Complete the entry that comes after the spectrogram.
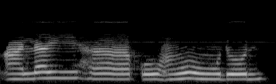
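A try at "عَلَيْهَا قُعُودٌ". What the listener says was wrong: Dia tak boleh baca dun ya sebab dia tanwin tu, tanwin depan sama, tak boleh baca dun. Ya, betul. Kena wakaf.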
